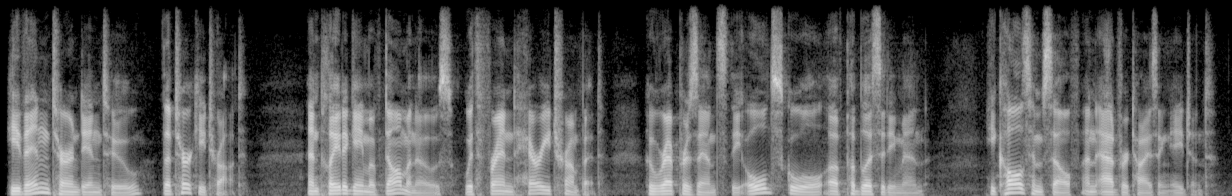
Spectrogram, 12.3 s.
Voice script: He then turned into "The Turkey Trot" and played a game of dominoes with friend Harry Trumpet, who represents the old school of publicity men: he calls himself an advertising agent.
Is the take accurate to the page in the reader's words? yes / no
yes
